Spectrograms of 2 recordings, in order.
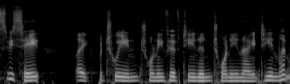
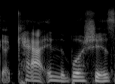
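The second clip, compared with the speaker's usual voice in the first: ordinary delivery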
